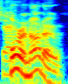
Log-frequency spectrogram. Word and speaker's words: Coronado: is that Corona Coronado Coronet corn how you pronounce it Coronado Coronado okay walk around Disney's Coronado Springs first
